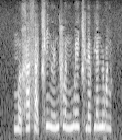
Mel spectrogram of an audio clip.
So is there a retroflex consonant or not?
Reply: yes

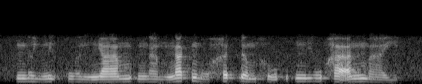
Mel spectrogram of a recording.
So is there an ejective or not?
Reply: no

